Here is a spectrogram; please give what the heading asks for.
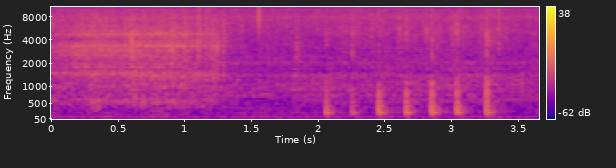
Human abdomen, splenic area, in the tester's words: it was still tympanic that is because he does not have a splenic enlargement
